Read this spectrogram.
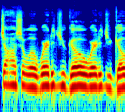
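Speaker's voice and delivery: mock-sad calling out. Recounting a film dream scene, a man follows his son; imitating a sad plea. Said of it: "He's sad".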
